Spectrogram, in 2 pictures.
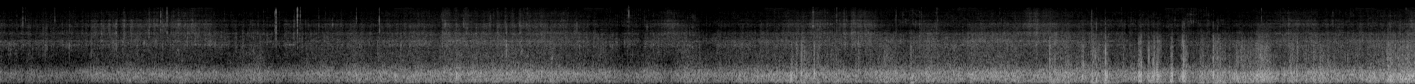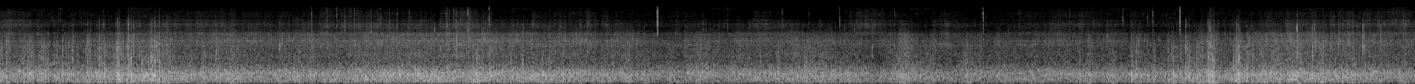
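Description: Mountain bike riding fast down a snowy trail: wind rushing over the action camera's microphone and tyres rolling over snow, with scattered clicks and knocks from the bike. The rush grows louder over the first half.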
